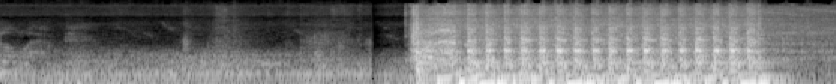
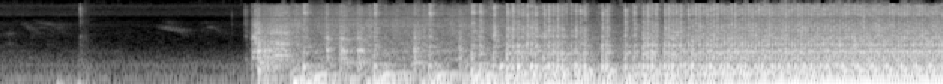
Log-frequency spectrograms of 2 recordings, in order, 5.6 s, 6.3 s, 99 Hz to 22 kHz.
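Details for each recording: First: 1984 Audi 4000 Quattro 5-cylinder, first start after reassembling intake, CIS fuel injection, ignition and vacuum, exhaust disconnected: quiet, then about 2.5 seconds of rhythmic starter churning at roughly three beats a second, stopping without catching. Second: 1984 Audi 4000 Quattro five-cylinder, first start after reassembling the intake, CIS fuel injection, vacuum and ignition, with exhaust disconnected: cranking quickly catches into a loud, raw but even idle; it starts and runs fine.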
